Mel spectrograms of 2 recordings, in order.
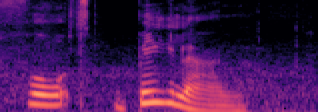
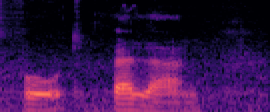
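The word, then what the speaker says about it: Fort Belan: to a place called Fort bean I think I've mispronounced it it's Fort bellan uh excuse my future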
